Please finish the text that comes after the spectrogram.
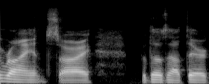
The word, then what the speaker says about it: Rian: think Rian Johnson and I know I have been saying rien in the past weeks because his hits you know let her see his name is spelled RI and thought it was R and it's actually Ryan sorry for those out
